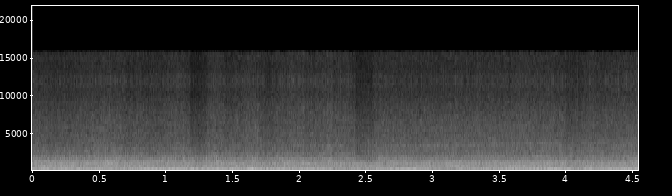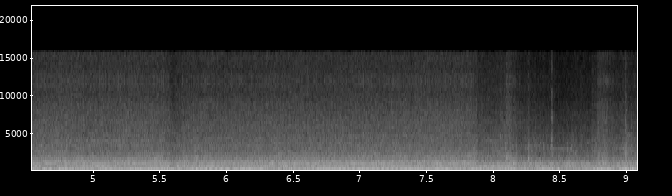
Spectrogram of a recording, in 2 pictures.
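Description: A racing car engine roars at high revs, climbing in pitch and dropping with each gear change.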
